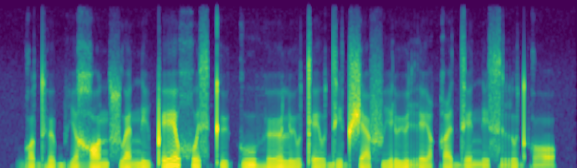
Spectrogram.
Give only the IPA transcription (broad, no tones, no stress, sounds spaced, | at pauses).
ɡ ɔ dʱ ø bʱ i ʁ ɔ n sʷ æ n i pʼ e χʷ i s kʼ y k u ɦ ø l y u̯ tʼ e u̯ d i d ʃ æ f i ɾ y r e i̯ q i d e n i s r u d k ɔ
